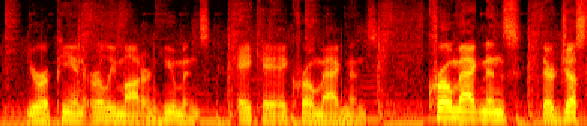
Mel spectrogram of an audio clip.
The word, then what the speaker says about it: Cro-Magnon: Technically, their name is pronounced the French way, Cro-Magnon.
